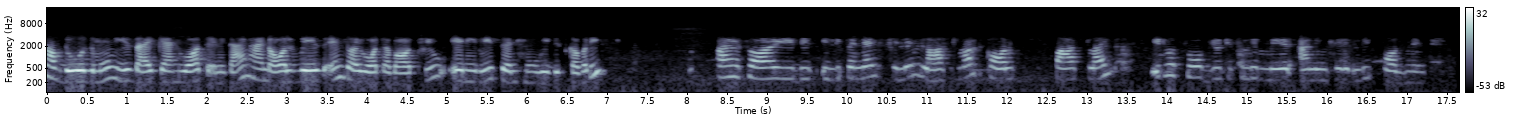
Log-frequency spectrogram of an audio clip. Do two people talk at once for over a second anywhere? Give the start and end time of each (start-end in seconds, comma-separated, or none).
none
